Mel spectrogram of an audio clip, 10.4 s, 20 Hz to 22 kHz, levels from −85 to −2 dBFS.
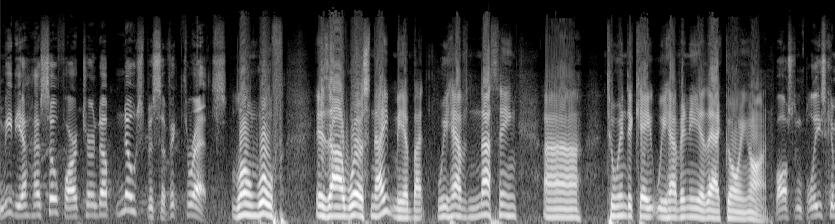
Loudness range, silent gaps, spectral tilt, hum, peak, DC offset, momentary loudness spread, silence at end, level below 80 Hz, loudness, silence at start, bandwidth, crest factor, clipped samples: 3 LU; none; -6 dB/octave; none; 0 dBFS; under 0.1%; 12 LU; 0 s; -30 dBFS; -12 LUFS; 0 s; 16 kHz; 12 dB; under 0.1%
